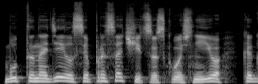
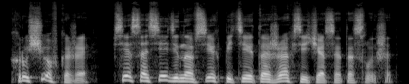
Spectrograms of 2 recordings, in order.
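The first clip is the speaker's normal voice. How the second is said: ordinary delivery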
